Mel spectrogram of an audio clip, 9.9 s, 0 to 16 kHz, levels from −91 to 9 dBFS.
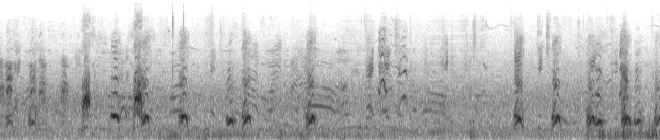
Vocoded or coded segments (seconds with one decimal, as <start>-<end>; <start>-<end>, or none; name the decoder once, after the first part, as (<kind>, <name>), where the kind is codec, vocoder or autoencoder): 5.1-5.6 (codec, DAC); 6.4-7.3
